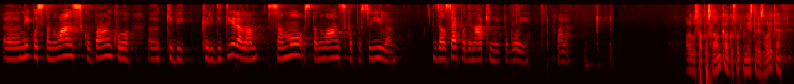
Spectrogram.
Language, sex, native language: Slovenian, female, Slovenian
